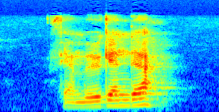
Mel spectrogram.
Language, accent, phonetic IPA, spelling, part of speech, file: German, Austria, [fɛɐ̯ˈmøːɡn̩dɐ], vermögender, adjective, De-at-vermögender.ogg
- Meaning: 1. comparative degree of vermögend 2. inflection of vermögend: strong/mixed nominative masculine singular 3. inflection of vermögend: strong genitive/dative feminine singular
